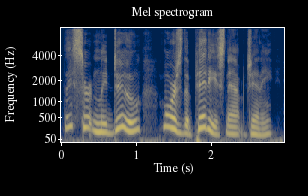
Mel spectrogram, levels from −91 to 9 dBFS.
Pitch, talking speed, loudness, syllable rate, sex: 195 Hz, 160 wpm, -18 LUFS, 5.7 syllables/s, male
